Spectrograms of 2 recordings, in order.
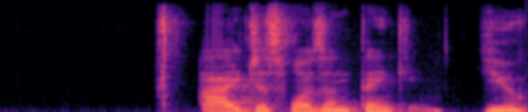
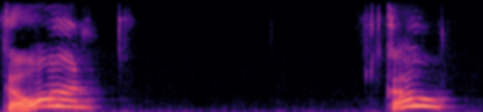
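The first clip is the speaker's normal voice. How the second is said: a lightly voiced high puppet, eager and pushy; chirpy puppet eager for the story; 10 semitones higher than usual. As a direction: nudge your friend to get on with it. Puppet voice urging reading.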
